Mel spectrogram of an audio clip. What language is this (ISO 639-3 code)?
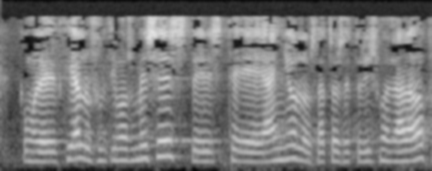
spa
